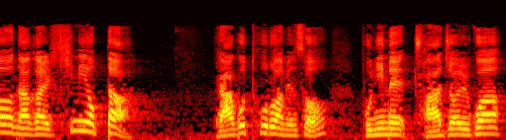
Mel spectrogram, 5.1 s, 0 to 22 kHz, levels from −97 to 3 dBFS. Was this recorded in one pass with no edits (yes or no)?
no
